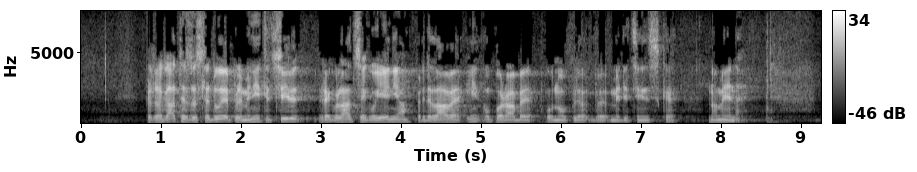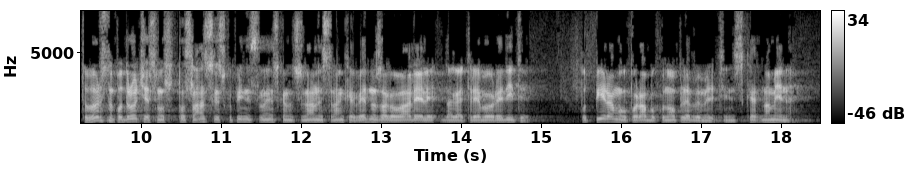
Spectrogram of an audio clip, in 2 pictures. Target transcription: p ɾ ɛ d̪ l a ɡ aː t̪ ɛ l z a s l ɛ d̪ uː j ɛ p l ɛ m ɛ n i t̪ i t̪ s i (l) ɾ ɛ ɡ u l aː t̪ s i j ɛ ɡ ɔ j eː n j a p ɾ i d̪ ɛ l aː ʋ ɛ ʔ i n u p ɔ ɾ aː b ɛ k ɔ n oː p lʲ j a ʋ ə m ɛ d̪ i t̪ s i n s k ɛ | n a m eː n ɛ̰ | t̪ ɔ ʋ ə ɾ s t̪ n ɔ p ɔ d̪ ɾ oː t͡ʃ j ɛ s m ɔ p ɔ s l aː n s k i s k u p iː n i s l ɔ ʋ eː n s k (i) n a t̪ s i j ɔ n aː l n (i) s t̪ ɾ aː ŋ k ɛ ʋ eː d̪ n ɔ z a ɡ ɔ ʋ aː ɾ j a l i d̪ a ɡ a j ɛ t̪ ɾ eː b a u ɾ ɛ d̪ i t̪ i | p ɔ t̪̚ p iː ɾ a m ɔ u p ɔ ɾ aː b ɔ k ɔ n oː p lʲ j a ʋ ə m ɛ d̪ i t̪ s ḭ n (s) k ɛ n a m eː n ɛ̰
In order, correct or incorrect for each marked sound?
correct, incorrect: ɛ, incorrect: ɛ, correct

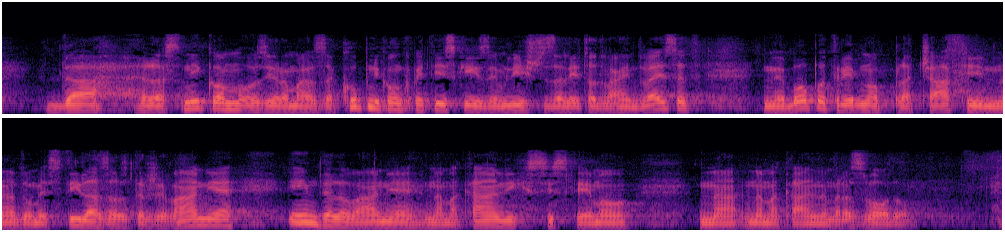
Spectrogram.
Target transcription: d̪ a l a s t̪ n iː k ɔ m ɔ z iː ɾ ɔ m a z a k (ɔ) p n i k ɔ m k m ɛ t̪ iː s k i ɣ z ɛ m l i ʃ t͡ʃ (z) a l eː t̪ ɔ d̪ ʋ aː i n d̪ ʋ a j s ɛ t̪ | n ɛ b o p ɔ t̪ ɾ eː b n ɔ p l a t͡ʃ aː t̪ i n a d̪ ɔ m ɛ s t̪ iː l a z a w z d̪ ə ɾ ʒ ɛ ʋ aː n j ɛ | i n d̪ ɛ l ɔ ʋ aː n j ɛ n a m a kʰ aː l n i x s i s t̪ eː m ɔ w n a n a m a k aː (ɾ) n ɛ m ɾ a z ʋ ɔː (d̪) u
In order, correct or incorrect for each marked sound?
incorrect: u, correct, incorrect: l, correct

